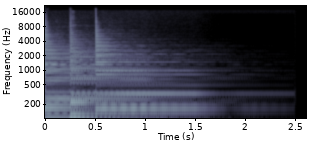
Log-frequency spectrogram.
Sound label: F Major 7th; arpeggiated; JGuitar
